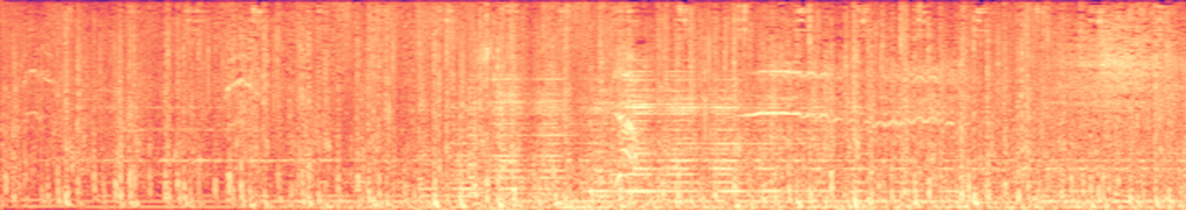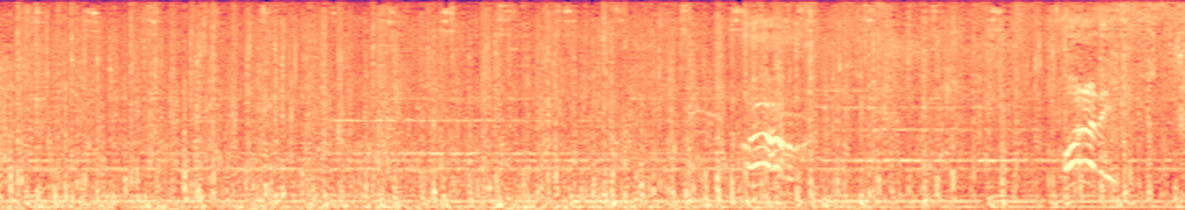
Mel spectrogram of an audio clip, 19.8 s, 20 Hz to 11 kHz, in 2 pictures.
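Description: Horse hooves clip-clop steadily near a thoroughbred's stable in Red Dead Redemption 2, with a couple of whinnies rising late, all over a continuous low game ambience and music bed.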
